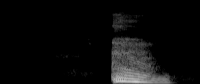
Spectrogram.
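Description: A person clears their throat once, about a second in: a short voiced 'ahem' that falls in pitch, after a silent pause.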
